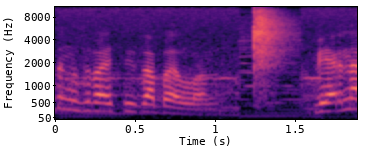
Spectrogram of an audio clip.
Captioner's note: Hikakin's handclap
